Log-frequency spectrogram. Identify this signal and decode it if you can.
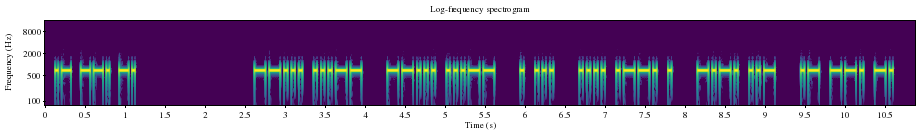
Morse code, heard as a keyed tone, about 31 wpm, 700 Hz. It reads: AGN 73 73 ES HPE CU AGN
